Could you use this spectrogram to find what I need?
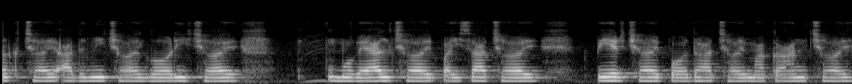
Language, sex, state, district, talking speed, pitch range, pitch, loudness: Maithili, male, Bihar, Samastipur, 110 wpm, 160-165 Hz, 160 Hz, -18 LUFS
